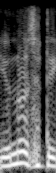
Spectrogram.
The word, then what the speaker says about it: university: University that gives the sound Y. Here the word university gives the sound U. That is Y u sound. Y is consonant sound.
